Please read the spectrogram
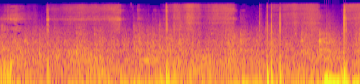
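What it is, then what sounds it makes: Wooden disc scratched and tapped. Long painted fingernails scratch and tap a thin, solid, palm-sized round disc of light wood. Soft, quiet scratching fills most of the clip, broken by light taps that grow louder and more frequent toward the end.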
